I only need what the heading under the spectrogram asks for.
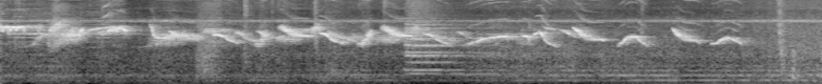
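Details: Chinese hwamei kept in a cage delivers a fast series of slurred, zigzagging whistles, phrase after phrase, with a short buzzy chord midway and a constant thin whine behind.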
